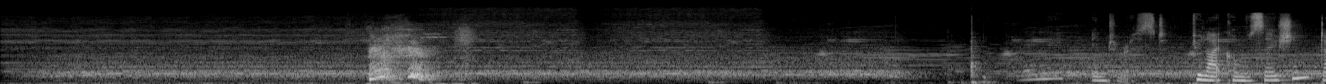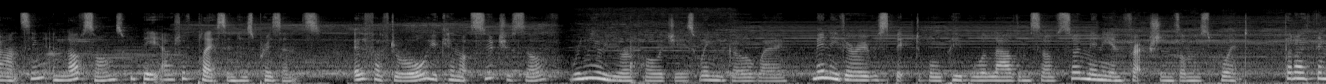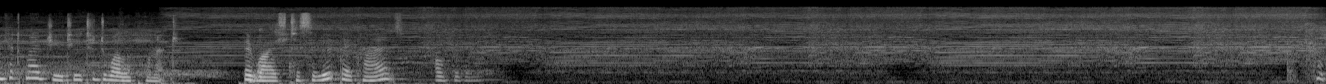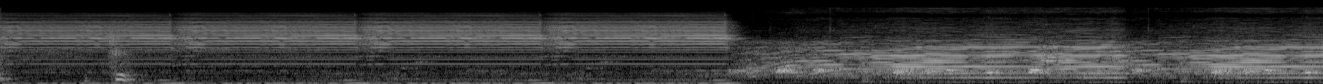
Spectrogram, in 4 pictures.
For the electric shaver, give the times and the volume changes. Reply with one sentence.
You can hear the electric shaver from 0.0 to 52.9 s, getting louder.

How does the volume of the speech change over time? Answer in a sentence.
The loudness of the speech stays about the same.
